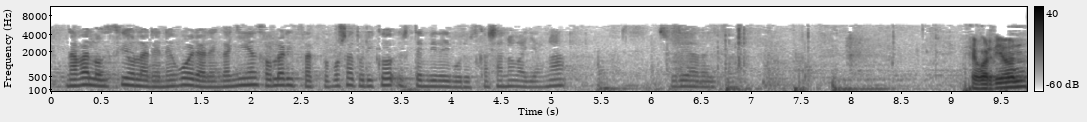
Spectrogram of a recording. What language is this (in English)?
Basque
